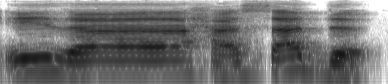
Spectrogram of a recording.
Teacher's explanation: Artinya harus dibaca memantul lebih tebal. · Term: qalqalah kubro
